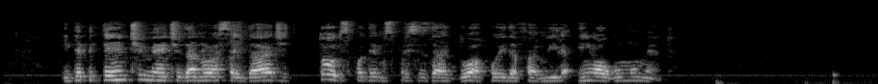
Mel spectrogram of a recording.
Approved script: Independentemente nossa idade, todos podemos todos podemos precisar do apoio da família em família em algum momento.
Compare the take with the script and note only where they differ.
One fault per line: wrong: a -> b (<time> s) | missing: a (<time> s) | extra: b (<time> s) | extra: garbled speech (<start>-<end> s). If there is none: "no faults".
extra: da (1.8 s)
missing: todos podemos (3.9 s)
missing: família em (5.9 s)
